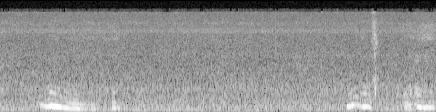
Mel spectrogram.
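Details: A sleeping cat gives faint, squeaky, falling-pitched breath noises a few seconds apart over a quiet room background: soft snoring.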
